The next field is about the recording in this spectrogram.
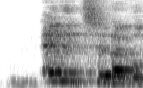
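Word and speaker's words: אֶרֶץ: 천지월 트 하샤마임 하 아르츠 자는 아르츠 에르츠라고 발음도 합니다만 여기는 하가 들어가 가지고 발음이 변동됐습니다.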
